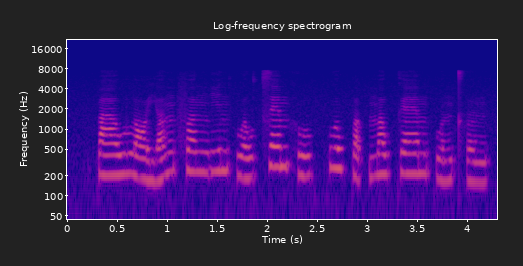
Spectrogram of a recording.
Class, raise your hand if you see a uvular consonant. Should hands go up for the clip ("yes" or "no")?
no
